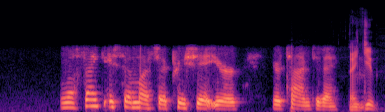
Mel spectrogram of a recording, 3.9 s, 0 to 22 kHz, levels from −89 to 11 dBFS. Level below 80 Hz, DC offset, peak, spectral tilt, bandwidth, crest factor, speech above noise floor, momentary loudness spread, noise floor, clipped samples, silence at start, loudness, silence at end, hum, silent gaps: -52 dBFS; under 0.1%; -2 dBFS; -7 dB/octave; 10.5 kHz; 14 dB; 44 dB; 6 LU; -60 dBFS; under 0.1%; 0.6 s; -16 LUFS; 0.1 s; none; none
